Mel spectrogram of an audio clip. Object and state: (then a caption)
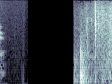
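Hollow-sounding, fully baked bread loaf. A freshly baked loaf of white crest bread, just out of the oven, is tapped twice. Each tap gives a short, hollow, low thump, showing the loaf is cooked through.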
